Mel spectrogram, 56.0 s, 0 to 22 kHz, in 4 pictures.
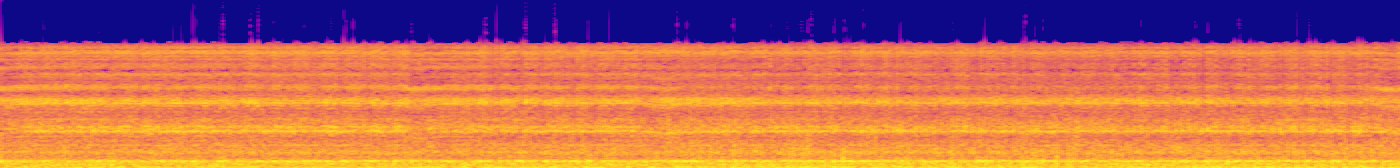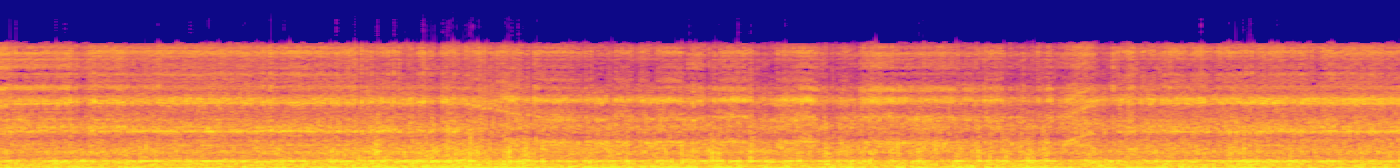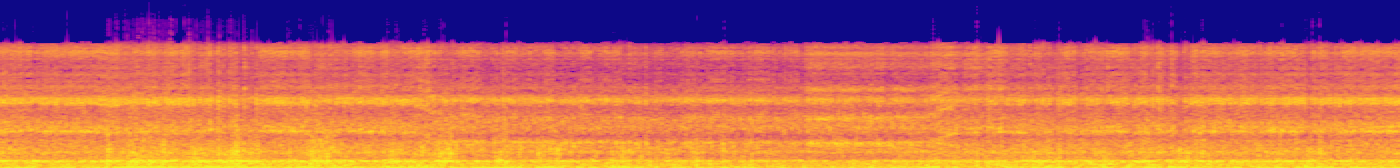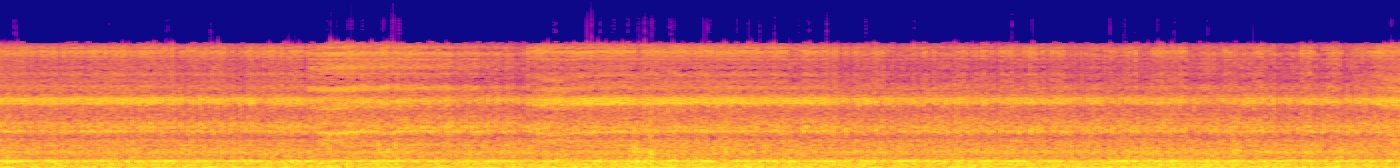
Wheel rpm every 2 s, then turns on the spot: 230, 230, 230, 230, 230, 230, 230, 230, 240, 210, 160, 160, 190, 230, 230, 230, 190, 160, 170, 230, 230, 240, 230, 220, 230, 240, 230, 230.
none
